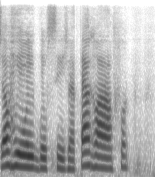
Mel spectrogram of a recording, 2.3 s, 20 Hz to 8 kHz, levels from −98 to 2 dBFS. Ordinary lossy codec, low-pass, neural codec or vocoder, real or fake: none; 7.2 kHz; codec, 16 kHz, 0.5 kbps, FreqCodec, larger model; fake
